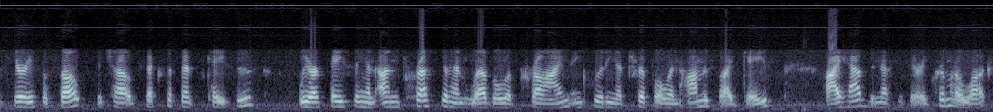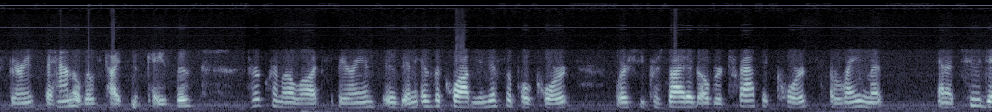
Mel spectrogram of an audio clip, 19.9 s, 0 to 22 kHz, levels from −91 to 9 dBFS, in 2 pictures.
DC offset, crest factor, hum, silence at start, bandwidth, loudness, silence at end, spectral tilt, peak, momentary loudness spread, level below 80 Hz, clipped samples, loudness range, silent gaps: under 0.1%; 18 dB; none; 0 s; 19 kHz; -21 LUFS; 0 s; -5.5 dB/octave; -2 dBFS; 11 LU; -62 dBFS; under 0.1%; 3 LU; none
